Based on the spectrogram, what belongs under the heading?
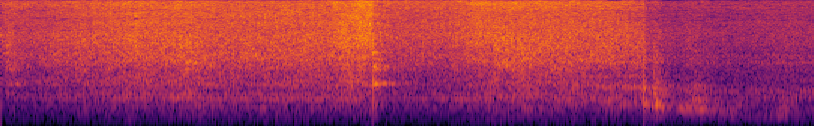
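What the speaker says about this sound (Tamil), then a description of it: "உப்பு சேர்த்துட்டு மறுபடியும் ஒரு தடவை மிக்ஸ் பண்ணி விட்டுறலாம்." Ridge gourd stirred with salt in a cooking pan gives a steady soft sizzle and scraping rustle, with a couple of sharp utensil taps against the pan near the end.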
